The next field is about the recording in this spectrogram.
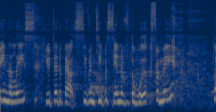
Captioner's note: cheers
